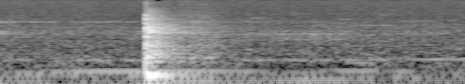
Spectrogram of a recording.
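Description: A single sharp knock about three quarters of a second in, over a faint low hum.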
